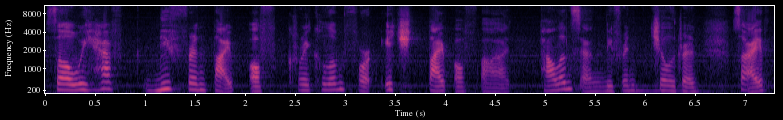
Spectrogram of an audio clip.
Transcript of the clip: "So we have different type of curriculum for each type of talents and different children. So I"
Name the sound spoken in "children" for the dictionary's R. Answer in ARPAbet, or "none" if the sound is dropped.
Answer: R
